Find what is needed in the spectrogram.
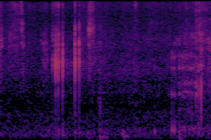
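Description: Near silence: room tone with a few faint rustles and soft clicks at the lectern microphone, about half a second in and again near the end.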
